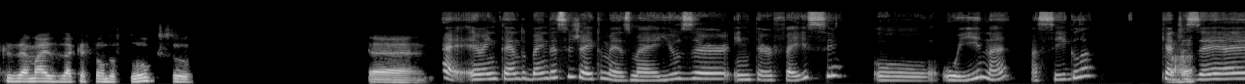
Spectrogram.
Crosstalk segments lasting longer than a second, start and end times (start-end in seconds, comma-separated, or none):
none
